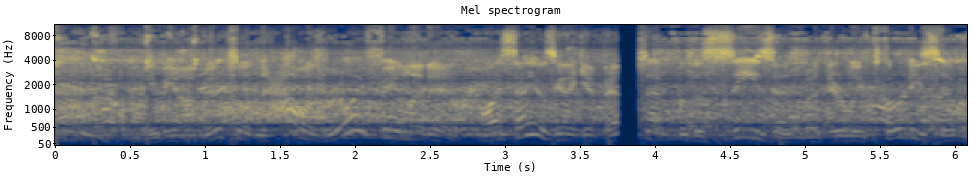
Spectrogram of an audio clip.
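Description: Basketball TV broadcast audio: a commentator talking over steady arena crowd noise. The sound cuts out completely for a split second just before four seconds in, at an edit.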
